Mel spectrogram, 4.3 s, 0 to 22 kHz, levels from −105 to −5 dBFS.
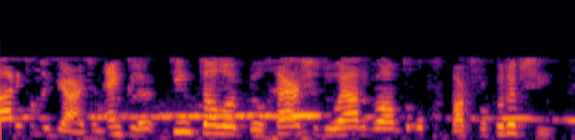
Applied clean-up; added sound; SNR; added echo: classical method Wiener filter.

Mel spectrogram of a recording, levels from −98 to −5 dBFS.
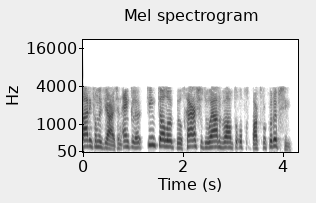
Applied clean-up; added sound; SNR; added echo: neural mask model Resemble Enhance denoiser.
